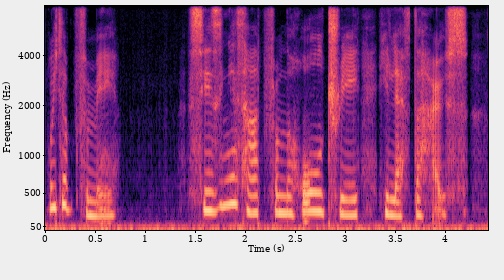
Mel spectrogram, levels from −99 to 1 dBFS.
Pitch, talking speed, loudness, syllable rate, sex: 245 Hz, 205 wpm, -16 LUFS, 5.1 syllables/s, female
